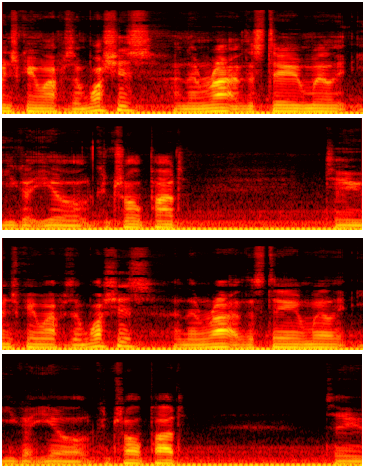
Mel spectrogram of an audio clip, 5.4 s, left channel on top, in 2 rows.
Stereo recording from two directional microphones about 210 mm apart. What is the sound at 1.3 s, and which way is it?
Speech, centre (ahead or behind).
